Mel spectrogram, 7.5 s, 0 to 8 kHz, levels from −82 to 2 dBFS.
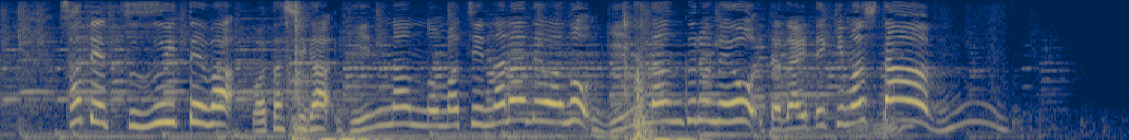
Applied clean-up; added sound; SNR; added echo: none; Slam; 7 dB; none.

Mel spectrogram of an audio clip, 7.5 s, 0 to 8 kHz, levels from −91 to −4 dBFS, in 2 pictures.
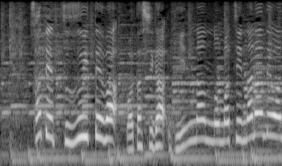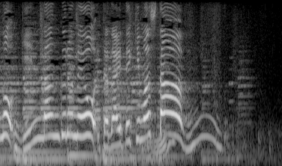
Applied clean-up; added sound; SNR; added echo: none; none; none; none.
